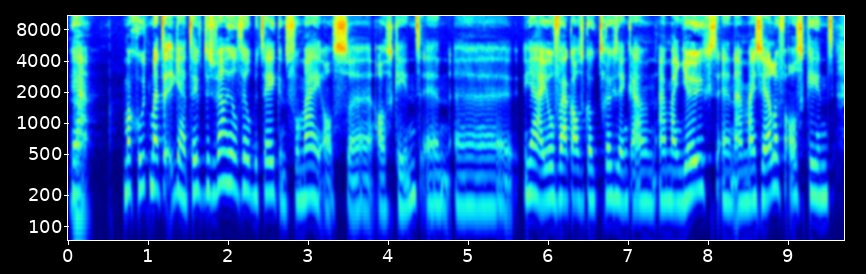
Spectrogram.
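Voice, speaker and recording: A woman speaks in a normal speaking voice at a medium pitch, with ordinary pitch variation, a fairly slow pace and hardly any pauses. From Netherlands, North Brabant (Schijndel). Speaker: pedagogy lecturer. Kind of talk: personal testimony in an interview.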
